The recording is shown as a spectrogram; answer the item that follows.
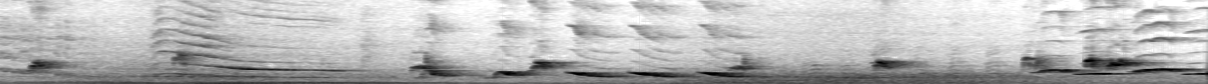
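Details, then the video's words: Decoy laughingthrush singing while dancing: a varied run of clear whistled phrases, slurred rising and falling notes with short pauses, set against a low steady background hum. "Khướu mồi hót múa"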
